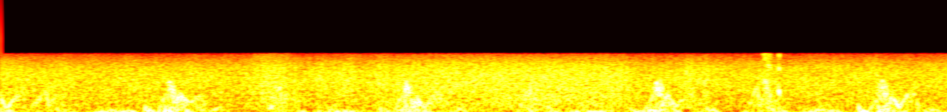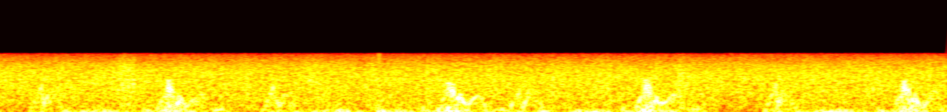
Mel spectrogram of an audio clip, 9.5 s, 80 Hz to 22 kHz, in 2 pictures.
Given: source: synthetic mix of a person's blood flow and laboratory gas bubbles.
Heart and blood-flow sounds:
Doppler ultrasound of blood flow; precordium
0.85-1.10 s: bubbles
1.26-1.46 s: bubbles
3.80-3.93 s: bubbles
From the record:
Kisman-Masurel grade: 123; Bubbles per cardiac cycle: 1 to 2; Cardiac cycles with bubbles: 10 to 50%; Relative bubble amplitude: loud (0.450 to 0.775); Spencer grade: 2 (many but less than half of the cardiac periods contain bubble signals, singularly or in groups); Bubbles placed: only in the low amplitude regions of the cardiac cycle

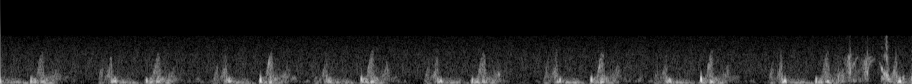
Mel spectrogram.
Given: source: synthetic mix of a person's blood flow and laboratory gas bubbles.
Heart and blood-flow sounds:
Doppler ultrasound of blood flow; precordium
8.33-8.96 s: bubbles
9.01-9.05 s: bubbles
9.10-9.12 s: bubbles
From the record:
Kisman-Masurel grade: 211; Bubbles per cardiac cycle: several, 3 to 8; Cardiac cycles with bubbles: 1 to 10%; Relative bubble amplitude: barely perceptible (0.100 to 0.250); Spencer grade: 1 (occasional bubble signal discernible with the cardiac motion signal, with majority of cardiac periods free of bubbles); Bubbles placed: anywhere in the cardiac cycle

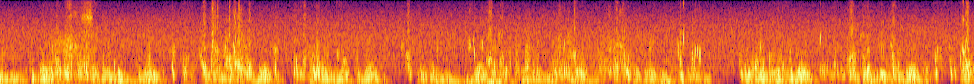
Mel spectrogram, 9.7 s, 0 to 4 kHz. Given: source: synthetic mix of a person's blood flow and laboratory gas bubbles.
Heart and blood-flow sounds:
Doppler ultrasound of blood flow; precordium
0.36-0.99 s: bubbles
1.11-1.25 s: bubbles
1.70-2.58 s: bubbles
2.72-2.81 s: bubbles
2.92-3.29 s: bubbles
3.35-3.52 s: bubbles
4.00-4.13 s: bubbles
4.65-5.12 s: bubbles
5.49-5.87 s: bubbles
6.00-6.34 s: bubbles
6.74-7.04 s: bubbles
7.38-7.45 s: bubbles
7.50-7.94 s: bubbles
8.16-8.73 s: bubbles
8.78-9.07 s: bubbles
9.24-9.75 s: bubbles
From the record:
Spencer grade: 3 (all of the cardiac periods contain showers or single bubble signals, but not dominating or overriding the cardiac motion signals); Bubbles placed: only in the low amplitude regions of the cardiac cycle

